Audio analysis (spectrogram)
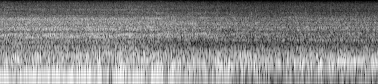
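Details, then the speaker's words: Chinese diesel air and water heater running with glow plug off. Steady even low hum with a smooth background whir, no knocks or surges; normal running. "Okay, now it's up and running."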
